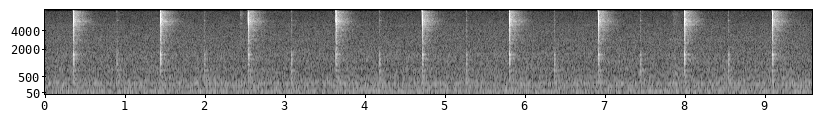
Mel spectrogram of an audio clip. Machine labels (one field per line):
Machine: valve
